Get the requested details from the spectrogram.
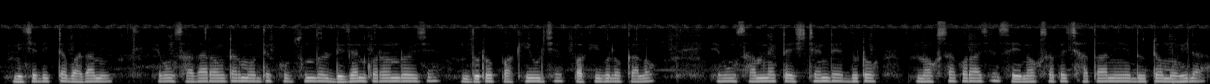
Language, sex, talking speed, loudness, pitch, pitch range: Bengali, male, 190 wpm, -29 LUFS, 145 Hz, 140-150 Hz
